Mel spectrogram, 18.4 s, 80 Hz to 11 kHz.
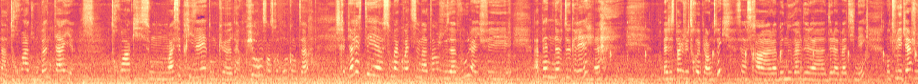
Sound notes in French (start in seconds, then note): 11.8 rire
